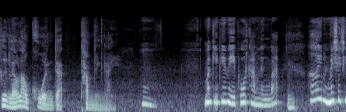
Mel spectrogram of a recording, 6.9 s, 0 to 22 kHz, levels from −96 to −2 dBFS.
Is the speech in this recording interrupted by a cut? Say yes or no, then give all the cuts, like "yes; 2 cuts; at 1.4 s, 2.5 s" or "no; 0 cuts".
no; 0 cuts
